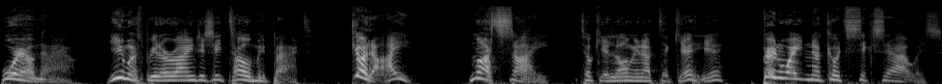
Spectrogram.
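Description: This is a put-on character voice at a middle pitch. It sounds raspy. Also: moderate pace. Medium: dub.

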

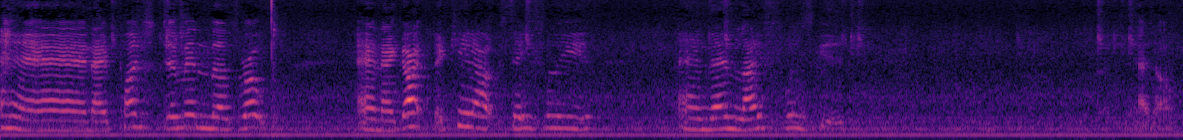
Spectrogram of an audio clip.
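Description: Speaking at a very slow pace with long, frequent pauses, a woman can be heard over noticeable background noise. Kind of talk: silly, drowsy casual chat. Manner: drowsy, slurred, drugged post-surgery speech. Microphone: phone near.

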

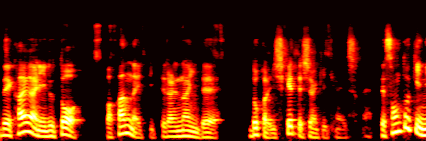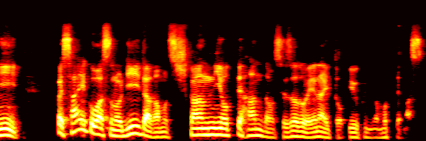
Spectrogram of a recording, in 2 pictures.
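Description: A man speaks very fast at a fairly high pitch, with very wide swings in pitch and big swings in loudness. The background is quiet. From Japan. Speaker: author and business school instructor; business school instructor. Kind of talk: seminar talk. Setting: video call. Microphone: earbuds.

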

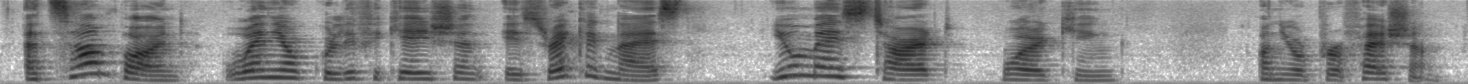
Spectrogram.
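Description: With a Bulgarian accent, a woman speaks at a moderate pace, her fairly high voice carrying lively intonation. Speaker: engineering YouTuber, quality manager. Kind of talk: vlog monologue.

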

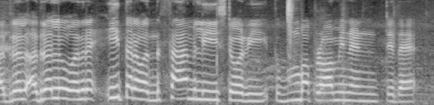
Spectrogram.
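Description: Woman with a Mangalorean accent, fairly high pitch, ordinary pitch variation and very even loudness. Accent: Mangalorean Kannada. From Mangalore, coastal Karnataka. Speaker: TV serial actress. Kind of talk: casual interview.

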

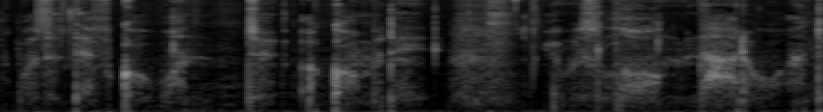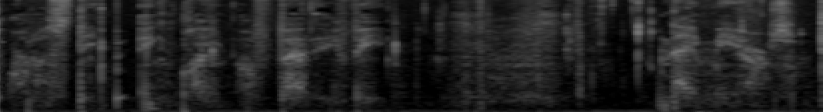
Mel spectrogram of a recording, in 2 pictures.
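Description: Whispering and soft-spoken, the voice keeps a moderate pace with long, frequent pauses. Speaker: book reviewer. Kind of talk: casual read-aloud commentary. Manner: soft whispered reading voice. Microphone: phone near.

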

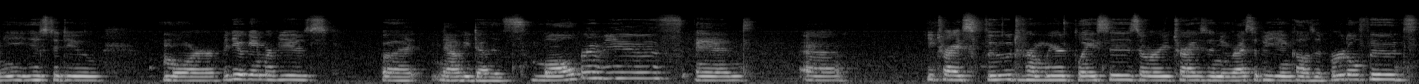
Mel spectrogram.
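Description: The speech comes at a very slow pace in a relaxed tone. Noticeable background noise sits behind it. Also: woman, medium pitch for a woman, fairly even intonation. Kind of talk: casual talk to camera. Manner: relaxed, chill.

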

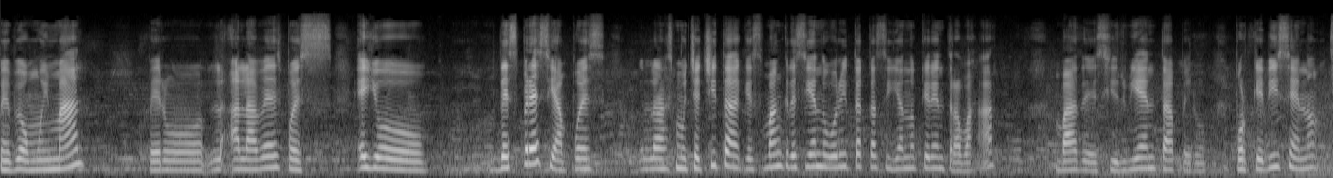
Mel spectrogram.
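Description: Against crowd noise in the background, the speaker goes very slowly with long, frequent pauses and ordinary pitch variation. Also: woman, fairly high pitch for a woman. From Oaxaca, Mexico. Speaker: textile artisan; interviewee. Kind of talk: interview. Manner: halting, with fillers. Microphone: handheld.

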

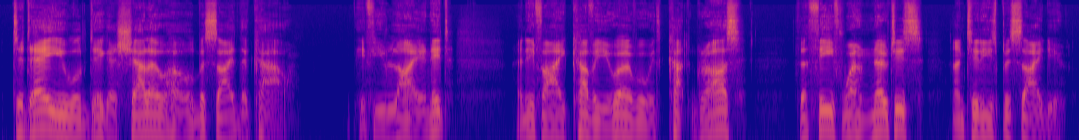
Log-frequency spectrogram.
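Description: Quiet and growling, a man does a put-on character voice at a medium pitch and moderate pace. The recording is very clean, with a silent background. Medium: read story. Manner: slow, quiet, cold.

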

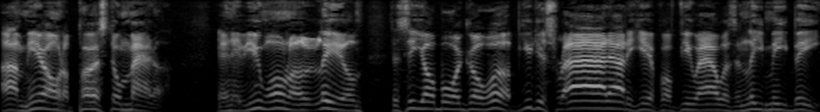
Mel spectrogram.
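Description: A man puts on a drawling character voice at fairly high pitch. His pace is moderate, with ordinary pitch variation. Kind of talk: audiobook character acting. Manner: low-key, drawling, threatening.

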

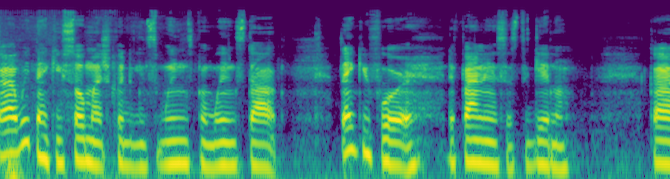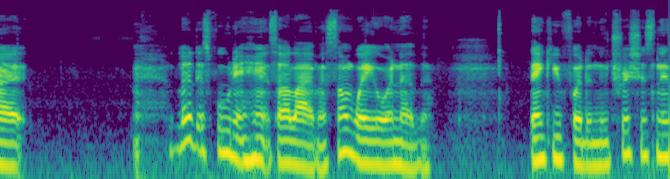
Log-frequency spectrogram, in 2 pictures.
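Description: A woman with a very deep, low pitch speaks at a moderate pace, using ordinary pitch variation and long, frequent pauses. The sound is dry with no echo, and the background is quiet. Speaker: food vlogger. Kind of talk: casual vlog chat. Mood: relaxed, playful. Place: car. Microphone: phone near.

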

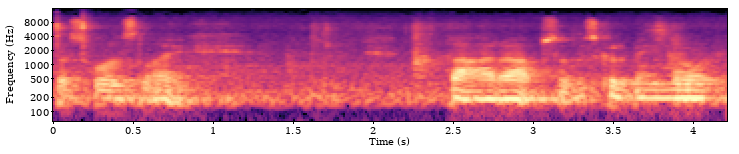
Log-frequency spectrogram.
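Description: A man keeps a moderate pace while noticeable background noise runs underneath. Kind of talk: casual exploration commentary. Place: hall. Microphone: phone near.

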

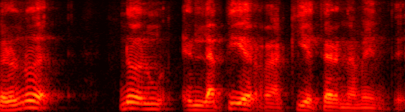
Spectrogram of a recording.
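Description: A man's dark, mellow tone with a Spanish accent and very wide pitch swings, set against a quiet background. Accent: Spanish (Spain). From Spain. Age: 70s. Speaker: priest radio host. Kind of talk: radio catechesis talk; sermon-like radio talk. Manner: conversational, with fillers and repetitions. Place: studio. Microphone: studio mic.

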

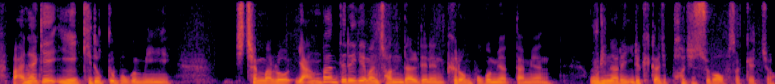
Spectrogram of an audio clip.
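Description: Fairly high for a man, dark and mellow in tone, with very wide pitch swings at a fairly quick pace. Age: young. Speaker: history writer; history writer lecturer. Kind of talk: lecture. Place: studio. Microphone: lapel.

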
